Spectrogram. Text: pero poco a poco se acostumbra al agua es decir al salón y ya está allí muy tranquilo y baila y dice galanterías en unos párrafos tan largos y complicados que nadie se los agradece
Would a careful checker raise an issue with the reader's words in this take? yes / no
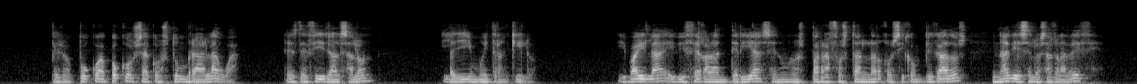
yes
